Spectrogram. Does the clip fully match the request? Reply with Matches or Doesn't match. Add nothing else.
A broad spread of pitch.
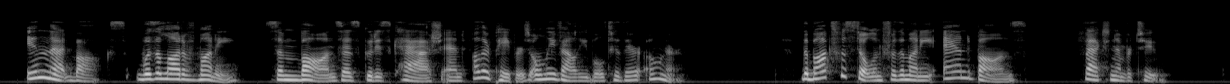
Matches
